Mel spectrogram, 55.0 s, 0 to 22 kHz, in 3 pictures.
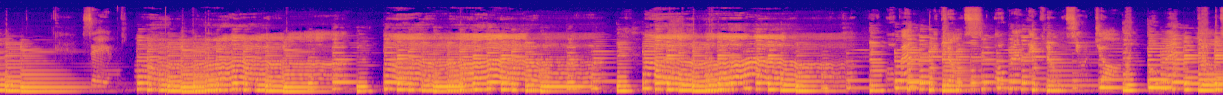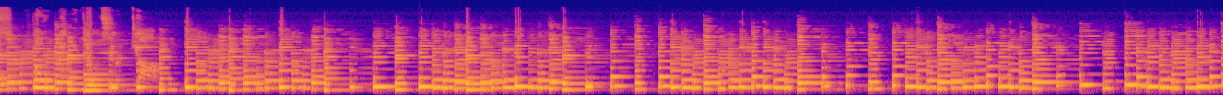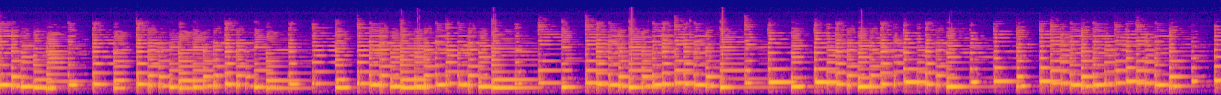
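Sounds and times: piano playing scales: 0.0 - 55.0
woman singing scales: 0.8 - 20.9.

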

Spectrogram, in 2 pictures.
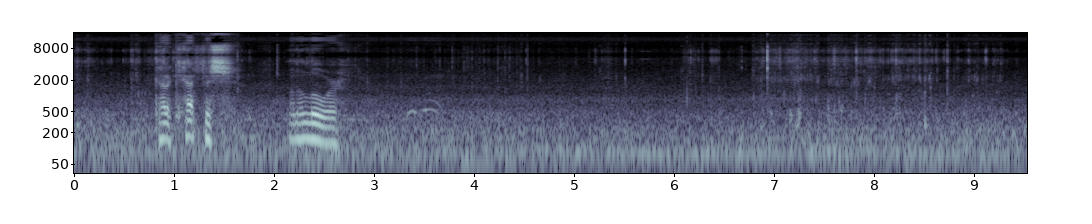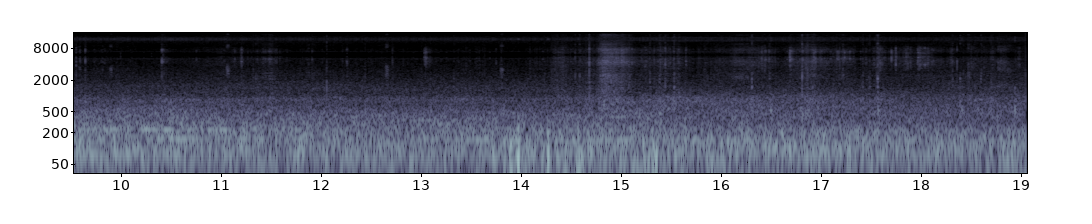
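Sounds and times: fish splashing in water: 5.2 - 9.6.

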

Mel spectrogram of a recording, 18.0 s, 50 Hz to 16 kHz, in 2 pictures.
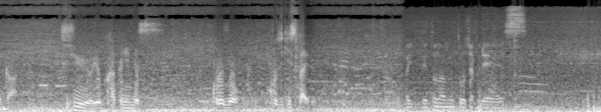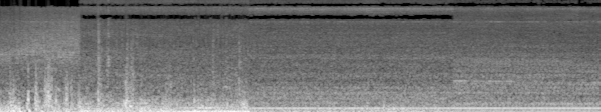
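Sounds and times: airliner engine rumble and hum: 0.0 - 18.0
constant low tone: 7.8 - 18.0.

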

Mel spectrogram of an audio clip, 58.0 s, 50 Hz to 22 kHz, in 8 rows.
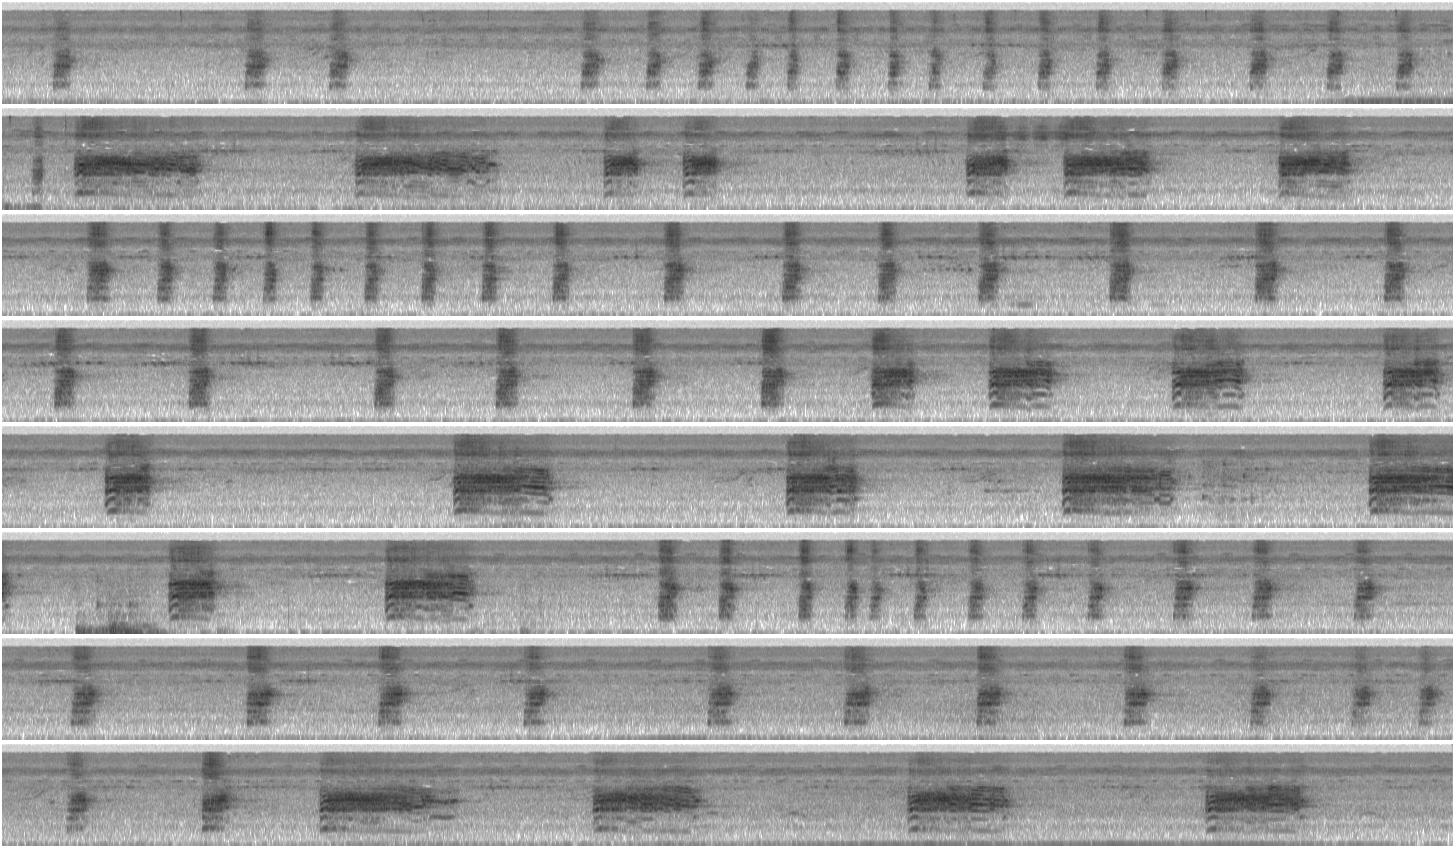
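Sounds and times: squirrel barking calls: 0.2 - 0.5, 1.2 - 2.0, 2.8 - 11.0, 12.0 - 14.2, 14.8 - 22.9, 23.6 - 29.9, 31.2 - 31.9, 32.9 - 33.5, 34.2 - 38.8, 39.5 - 43.3, 43.9 - 46.4, 47.0 - 54.5, 55.2 - 56.0, 56.8 - 57.4
low thump: 36.6 - 37.2.

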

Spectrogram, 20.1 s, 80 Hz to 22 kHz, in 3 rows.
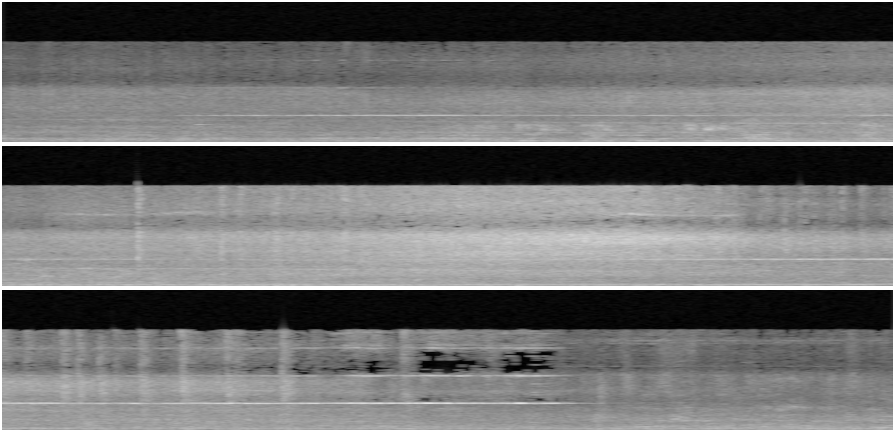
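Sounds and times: high brake squeal: 1.3 - 7.8, 10.2 - 17.9
train wheels rumbling: 2.1 - 18.2.

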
